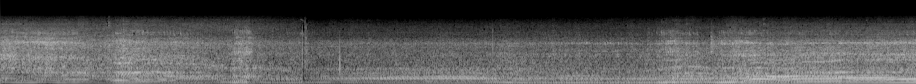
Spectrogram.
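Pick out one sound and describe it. Tyres grind and scrape over rock.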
